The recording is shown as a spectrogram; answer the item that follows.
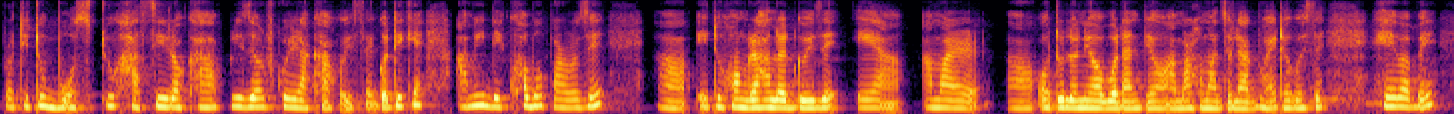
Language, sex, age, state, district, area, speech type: Assamese, female, 18-30, Assam, Dibrugarh, rural, spontaneous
